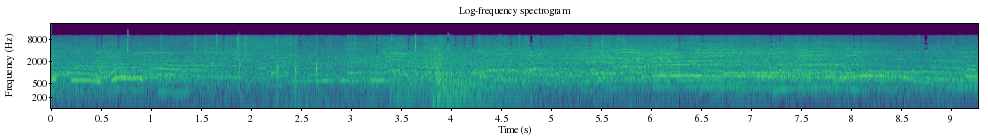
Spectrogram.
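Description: A large crowd cheers and shouts in an echoing arena.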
